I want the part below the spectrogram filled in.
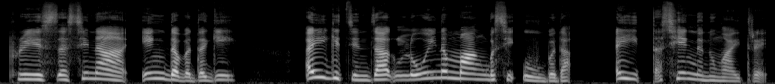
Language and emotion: Manipuri, sad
